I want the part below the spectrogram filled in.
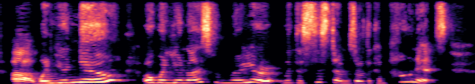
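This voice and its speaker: Her intonation lively, a woman talks at a moderate pace with an extremely high pitch and a dark, mellow tone. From Asia. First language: not English. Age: middle-aged. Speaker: tech industry panelist. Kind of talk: panel discussion.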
